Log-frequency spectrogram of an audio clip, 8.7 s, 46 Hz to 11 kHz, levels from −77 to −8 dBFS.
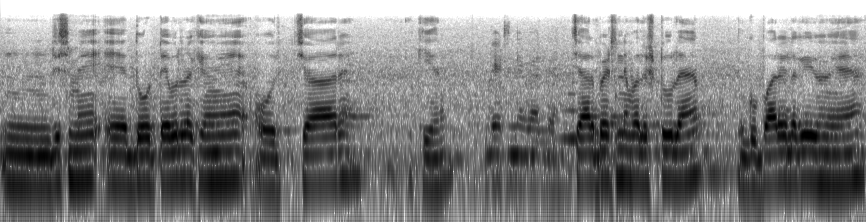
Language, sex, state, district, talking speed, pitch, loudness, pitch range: Hindi, male, Rajasthan, Bikaner, 140 wpm, 125 Hz, -14 LUFS, 120-130 Hz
